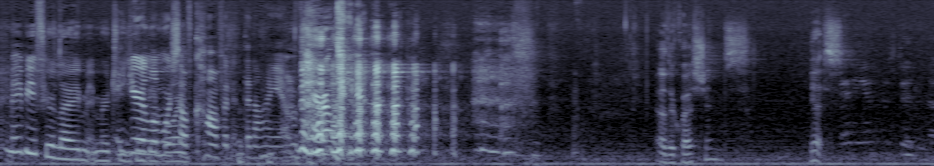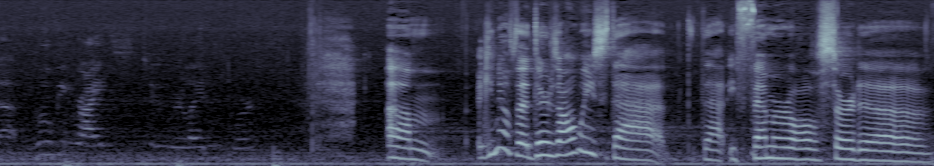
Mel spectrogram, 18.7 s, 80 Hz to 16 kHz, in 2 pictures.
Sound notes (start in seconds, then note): 3.0 everyone laughing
